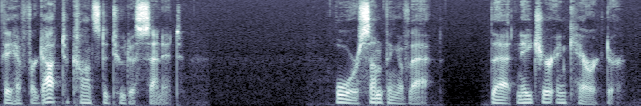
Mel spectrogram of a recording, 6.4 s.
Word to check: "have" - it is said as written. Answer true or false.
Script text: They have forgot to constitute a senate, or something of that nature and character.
true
